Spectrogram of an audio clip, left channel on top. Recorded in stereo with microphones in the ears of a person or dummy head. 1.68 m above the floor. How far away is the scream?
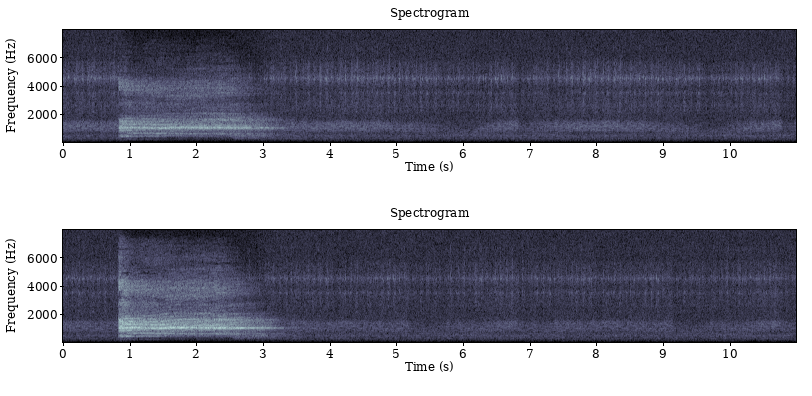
About 2.5 m.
